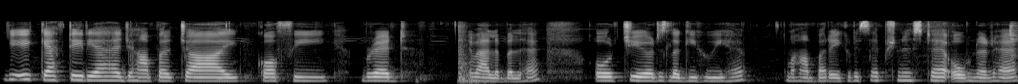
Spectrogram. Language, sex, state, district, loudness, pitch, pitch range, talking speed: Hindi, female, Chandigarh, Chandigarh, -20 LUFS, 170 Hz, 160-185 Hz, 135 wpm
